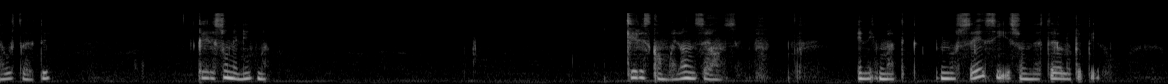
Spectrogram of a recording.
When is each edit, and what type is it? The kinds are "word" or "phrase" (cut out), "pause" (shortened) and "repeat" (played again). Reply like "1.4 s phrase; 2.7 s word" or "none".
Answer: 9.3 s pause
